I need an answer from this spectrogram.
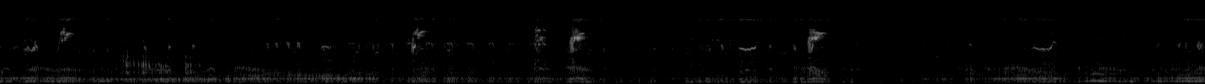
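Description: Short, sharp bird calls, about five, the loudest a little before the middle and about two-thirds through, with a few softer chirps between them. A steady low hum and a steady high hiss run underneath.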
